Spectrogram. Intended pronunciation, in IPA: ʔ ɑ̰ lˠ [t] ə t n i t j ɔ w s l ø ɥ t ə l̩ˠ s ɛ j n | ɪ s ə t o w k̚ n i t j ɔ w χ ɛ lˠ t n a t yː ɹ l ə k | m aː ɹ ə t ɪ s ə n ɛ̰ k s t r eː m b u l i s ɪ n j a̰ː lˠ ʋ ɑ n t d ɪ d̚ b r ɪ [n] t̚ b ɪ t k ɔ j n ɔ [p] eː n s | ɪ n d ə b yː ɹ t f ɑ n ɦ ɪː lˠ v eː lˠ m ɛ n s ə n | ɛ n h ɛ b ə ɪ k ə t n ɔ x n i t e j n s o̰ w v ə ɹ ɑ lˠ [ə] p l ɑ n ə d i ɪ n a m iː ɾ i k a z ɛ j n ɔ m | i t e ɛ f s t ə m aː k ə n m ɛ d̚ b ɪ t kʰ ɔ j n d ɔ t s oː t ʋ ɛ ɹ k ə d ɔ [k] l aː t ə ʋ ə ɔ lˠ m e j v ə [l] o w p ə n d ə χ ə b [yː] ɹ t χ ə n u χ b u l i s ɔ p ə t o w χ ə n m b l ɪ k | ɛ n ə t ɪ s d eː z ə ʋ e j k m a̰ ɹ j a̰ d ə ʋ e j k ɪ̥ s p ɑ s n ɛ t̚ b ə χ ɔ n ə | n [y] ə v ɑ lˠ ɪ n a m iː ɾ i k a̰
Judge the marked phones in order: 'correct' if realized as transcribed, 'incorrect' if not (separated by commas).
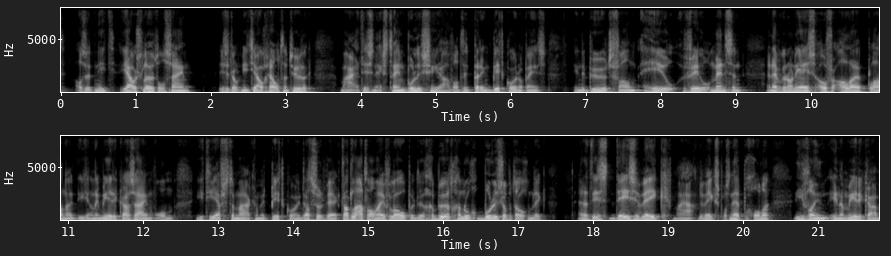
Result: incorrect, incorrect, correct, correct, incorrect, correct, incorrect, incorrect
